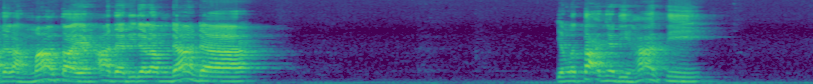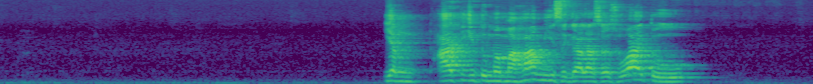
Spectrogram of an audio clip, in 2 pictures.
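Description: A man speaks calmly into a close microphone, in pauses.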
